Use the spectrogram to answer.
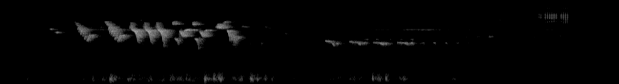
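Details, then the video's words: Indigo bunting song: a rapid string of sharp, high, downslurred whistled notes lasting about two seconds, followed by a softer series of lower, slightly buzzy notes and a final brief high note, with faint low thumps underneath. "Indigo Bunting Song"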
